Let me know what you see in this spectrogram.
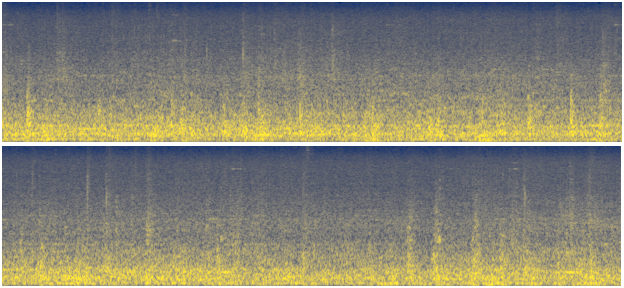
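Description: Passenger car of a train hauled by a Shay geared steam locomotive, heard from on board as it rolls along the track: a steady rumble with irregular clicks from the wheels.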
